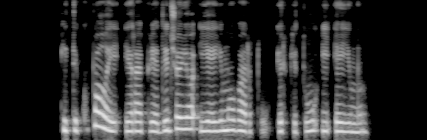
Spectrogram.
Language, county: Lithuanian, Klaipėda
